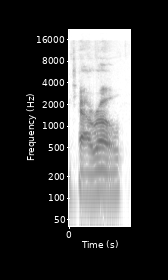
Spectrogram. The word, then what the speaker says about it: Tarot: pronounce this film because I was saying tet this whole time not realizing is actually tarot because you know I never heard the word outside of other people saying to call it Tarot um the synopsis is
